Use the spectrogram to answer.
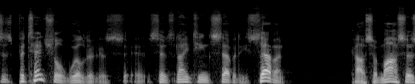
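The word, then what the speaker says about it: Casamassa: Forest Service associate deputy chief Glenn come Casa masa Casa masa there we go that's how it's pronounced justified yesterday before the Senate Energy and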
